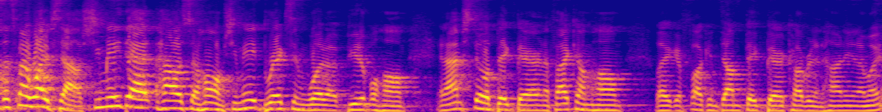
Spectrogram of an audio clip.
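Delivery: ordinary delivery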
